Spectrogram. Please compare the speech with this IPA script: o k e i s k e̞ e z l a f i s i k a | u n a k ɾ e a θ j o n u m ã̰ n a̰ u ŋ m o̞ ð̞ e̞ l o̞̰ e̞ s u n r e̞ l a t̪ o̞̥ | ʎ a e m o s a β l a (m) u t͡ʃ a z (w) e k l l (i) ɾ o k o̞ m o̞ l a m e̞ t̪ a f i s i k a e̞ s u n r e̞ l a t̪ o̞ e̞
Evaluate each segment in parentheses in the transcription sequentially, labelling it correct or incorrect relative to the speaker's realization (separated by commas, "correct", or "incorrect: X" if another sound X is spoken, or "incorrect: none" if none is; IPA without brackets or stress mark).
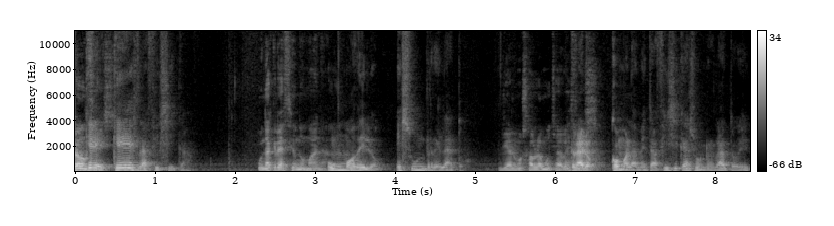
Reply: correct, incorrect: β, incorrect: a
